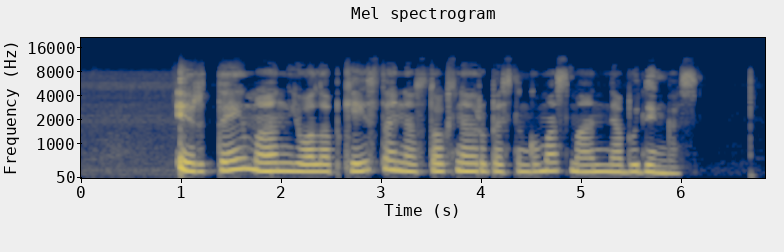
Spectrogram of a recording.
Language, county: Lithuanian, Vilnius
